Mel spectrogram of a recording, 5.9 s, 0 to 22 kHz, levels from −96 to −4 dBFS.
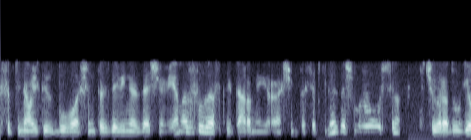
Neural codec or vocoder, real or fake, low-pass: none; real; 3.6 kHz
